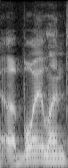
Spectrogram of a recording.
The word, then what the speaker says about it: Boyland: today showing roseanne boy boyland you wrote roseanne boyle but that's not her name uh if you're going to try to say her name say it properly roseanne boylan being trampled by dc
